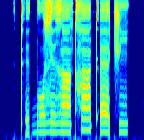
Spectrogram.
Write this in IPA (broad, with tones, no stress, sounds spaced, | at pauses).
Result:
kʼ ɪ˨˦ ɡ͡b o˦ z ɪ˦ ɣ ã˦ kʰ ã˦ kʼ ɛ˦˨ t͡ʃ i˦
